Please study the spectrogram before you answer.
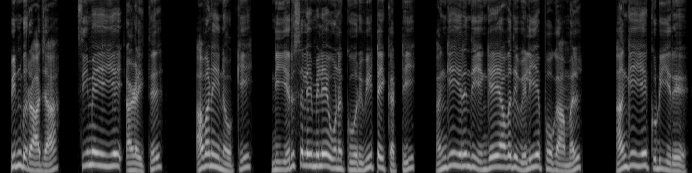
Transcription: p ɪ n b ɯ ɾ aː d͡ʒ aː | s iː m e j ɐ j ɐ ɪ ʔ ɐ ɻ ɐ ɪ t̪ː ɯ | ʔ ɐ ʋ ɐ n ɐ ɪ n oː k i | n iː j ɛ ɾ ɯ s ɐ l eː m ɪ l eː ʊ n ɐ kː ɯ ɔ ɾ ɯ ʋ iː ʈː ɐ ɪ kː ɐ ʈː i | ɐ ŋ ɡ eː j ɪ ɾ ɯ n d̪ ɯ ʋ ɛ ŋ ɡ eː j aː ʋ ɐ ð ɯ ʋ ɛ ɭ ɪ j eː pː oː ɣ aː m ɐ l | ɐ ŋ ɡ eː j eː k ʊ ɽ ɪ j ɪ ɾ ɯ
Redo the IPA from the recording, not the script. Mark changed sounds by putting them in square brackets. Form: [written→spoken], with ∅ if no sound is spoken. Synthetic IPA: p ɪ n b ɯ ɾ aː d͡ʒ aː | s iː m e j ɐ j ɐ ɪ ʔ ɐ ɻ ɐ ɪ t̪ː ɯ | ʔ ɐ ʋ ɐ n ɐ ɪ n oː k i | n iː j ɛ ɾ ɯ s ɐ l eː m ɪ l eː ʊ n ɐ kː ɯ ɔ ɾ ɯ ʋ iː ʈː ɐ ɪ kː ɐ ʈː i | ɐ ŋ ɡ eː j ɪ ɾ ɯ n d̪ ɯ [ʋ→∅] ɛ ŋ ɡ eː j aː ʋ ɐ ð ɯ ʋ ɛ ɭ ɪ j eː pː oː ɣ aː m ɐ l | ɐ ŋ ɡ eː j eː k ʊ ɽ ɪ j ɪ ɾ ɯ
